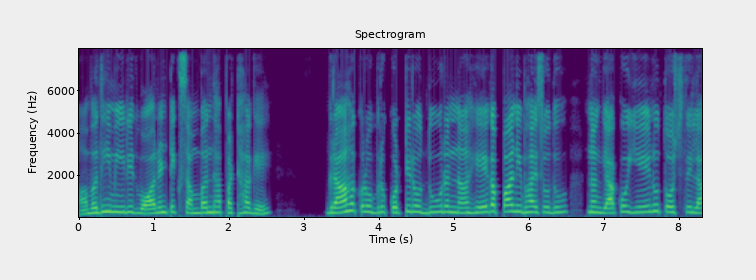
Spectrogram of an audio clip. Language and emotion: Kannada, fearful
